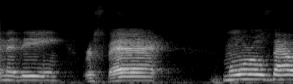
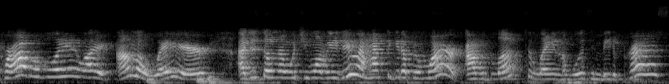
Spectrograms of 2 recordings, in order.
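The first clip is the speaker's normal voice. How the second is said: louder, higher fed-up reply; exasperated retort; 6 semitones higher, 4 dB louder than usual. Retold or imitated. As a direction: vent it with exasperation. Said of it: "I was like".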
